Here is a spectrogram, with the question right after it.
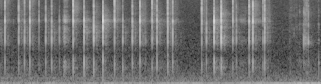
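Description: A wooden paddle hairbrush has its wooden back and handle tapped with long nails and fingertips. Around two dozen quick, sharp, bright clicking taps come in an irregular rhythm, each dying away almost instantly with very little low end. The taps thin out into softer scratchy touches toward the end.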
